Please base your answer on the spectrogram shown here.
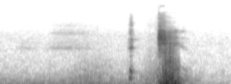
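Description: A short in-breath, then one loud explosive sneeze; an allergic hay fever sneeze, with faint room noise.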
